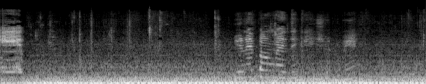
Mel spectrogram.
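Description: Steady low rumble of a car heard from inside its cabin, with a short voice about two and a half seconds in.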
